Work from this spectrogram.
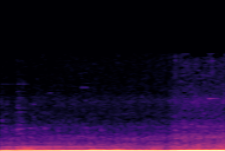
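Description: A noisy car engine rumbles low and steady up close, its pitch shifting slightly upward near the end.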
